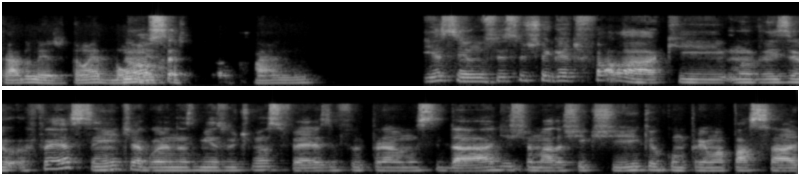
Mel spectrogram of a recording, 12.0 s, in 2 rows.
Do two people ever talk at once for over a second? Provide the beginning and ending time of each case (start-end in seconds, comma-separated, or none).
none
